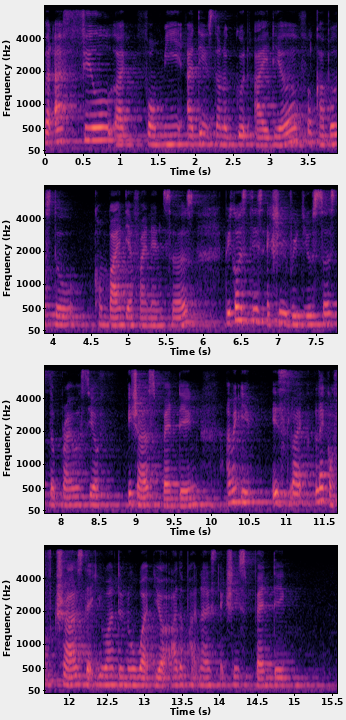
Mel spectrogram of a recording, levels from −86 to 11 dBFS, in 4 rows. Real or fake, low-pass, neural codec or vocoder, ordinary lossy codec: real; 7.2 kHz; none; none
